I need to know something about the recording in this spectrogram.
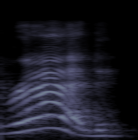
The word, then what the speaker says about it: read: couple of times and red and red is like put we never say readed red yeah and it spelled the same but it's pronounced differently i read every day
